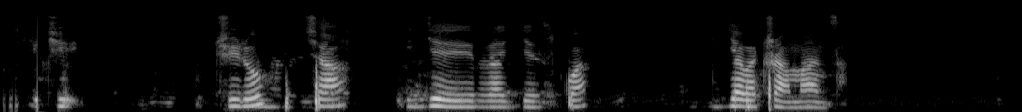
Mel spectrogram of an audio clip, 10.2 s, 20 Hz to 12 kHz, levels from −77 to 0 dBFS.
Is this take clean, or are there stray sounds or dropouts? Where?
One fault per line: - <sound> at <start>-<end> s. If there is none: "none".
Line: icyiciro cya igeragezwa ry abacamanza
none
